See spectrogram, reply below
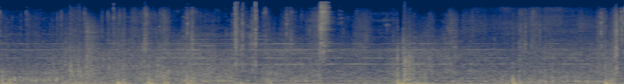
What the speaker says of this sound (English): if you hear multiple footsteps, you better run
